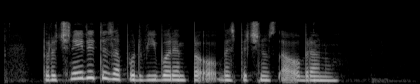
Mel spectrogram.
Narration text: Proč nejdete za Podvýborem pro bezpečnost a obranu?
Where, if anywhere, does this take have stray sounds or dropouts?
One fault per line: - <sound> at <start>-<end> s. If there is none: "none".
- dropout at 1.9-1.9 s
